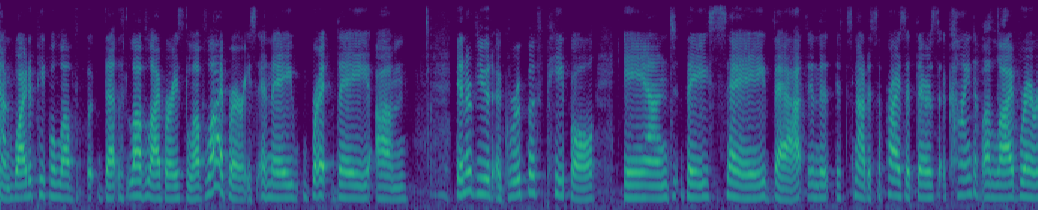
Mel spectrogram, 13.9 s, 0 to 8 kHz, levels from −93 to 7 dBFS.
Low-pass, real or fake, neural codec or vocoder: 7.2 kHz; fake; codec, 16 kHz, 16 kbps, FreqCodec, smaller model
